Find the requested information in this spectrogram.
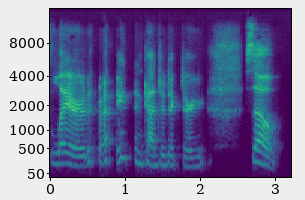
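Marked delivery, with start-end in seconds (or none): none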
